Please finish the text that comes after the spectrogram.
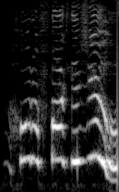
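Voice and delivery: high, loud confrontational demand; hostile challenge. Retold or imitated. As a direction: re-enact challenging a stranger, voice shooting up. Confronts unknown woman beside him.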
